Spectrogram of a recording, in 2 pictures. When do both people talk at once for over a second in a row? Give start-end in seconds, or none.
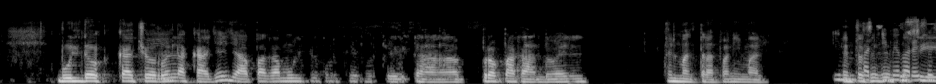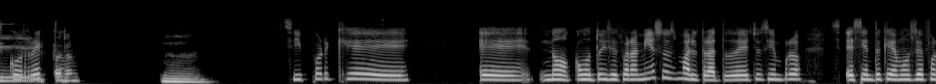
8.4-10.1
